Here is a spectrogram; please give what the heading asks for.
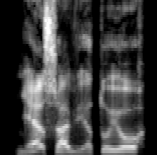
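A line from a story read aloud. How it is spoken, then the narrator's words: Distant booming drone. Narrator (Russian): прогудел Лангер из бара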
